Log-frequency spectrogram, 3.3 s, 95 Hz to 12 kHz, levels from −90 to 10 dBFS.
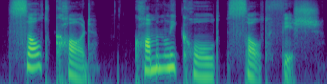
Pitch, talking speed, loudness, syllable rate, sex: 190 Hz, 110 wpm, -21 LUFS, 3.4 syllables/s, female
